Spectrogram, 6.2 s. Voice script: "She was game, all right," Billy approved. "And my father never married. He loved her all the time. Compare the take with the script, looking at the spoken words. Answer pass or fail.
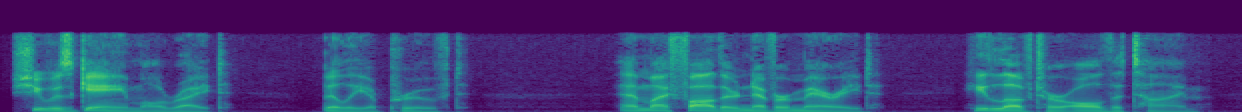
pass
